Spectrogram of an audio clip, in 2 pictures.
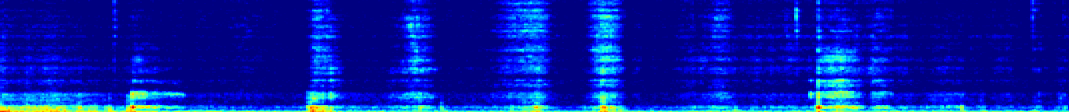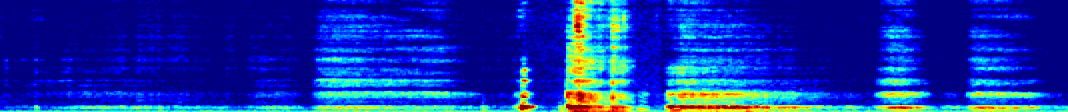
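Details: Repeated short catching in-breaths building up, then two forceful sneezes with wet, snotty breathing after, in a person with a cold, after a nose tickle while driving; gasping before sneezes.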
